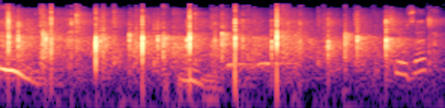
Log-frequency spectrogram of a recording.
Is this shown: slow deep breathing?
no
